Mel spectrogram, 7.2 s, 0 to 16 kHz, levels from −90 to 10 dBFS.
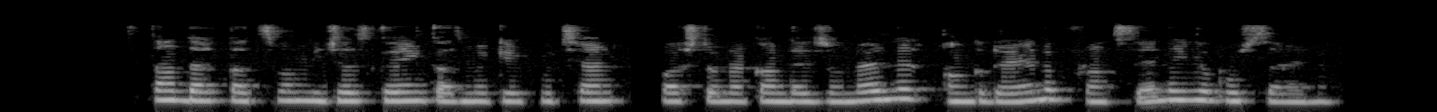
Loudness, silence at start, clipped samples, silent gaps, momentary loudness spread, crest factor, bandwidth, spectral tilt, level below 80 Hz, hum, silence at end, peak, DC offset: -30 LUFS; 0.75 s; under 0.1%; 3.17-3.30 s; 7 LU; 16 dB; 7.8 kHz; -3 dB/octave; -86 dBFS; none; 0.5 s; -14 dBFS; under 0.1%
